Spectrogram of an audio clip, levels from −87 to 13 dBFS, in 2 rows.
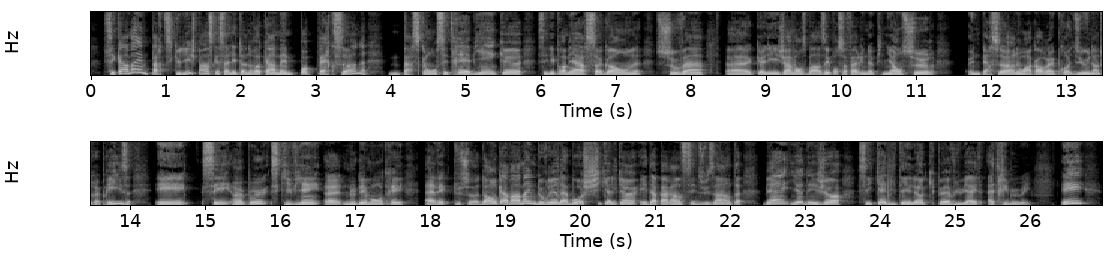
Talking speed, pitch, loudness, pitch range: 180 wpm, 160 Hz, -19 LUFS, 145-185 Hz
